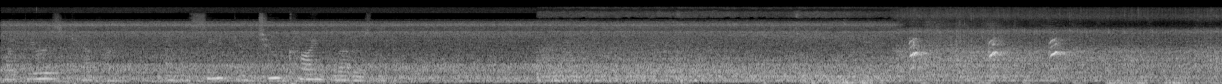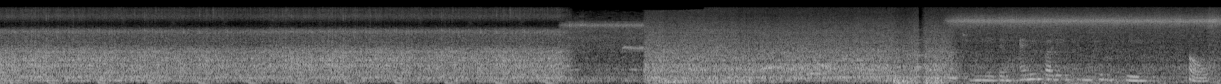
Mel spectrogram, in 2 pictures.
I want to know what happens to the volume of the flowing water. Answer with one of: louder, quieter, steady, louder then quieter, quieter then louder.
steady.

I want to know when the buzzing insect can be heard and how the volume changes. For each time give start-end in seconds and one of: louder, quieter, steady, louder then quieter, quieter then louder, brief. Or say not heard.
5.3-14.1 quieter.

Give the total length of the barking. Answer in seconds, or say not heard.
2 s.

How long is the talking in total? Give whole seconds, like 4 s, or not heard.
6 s.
